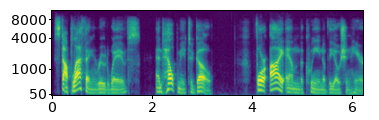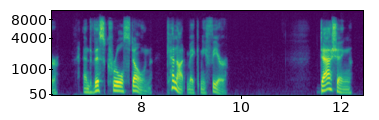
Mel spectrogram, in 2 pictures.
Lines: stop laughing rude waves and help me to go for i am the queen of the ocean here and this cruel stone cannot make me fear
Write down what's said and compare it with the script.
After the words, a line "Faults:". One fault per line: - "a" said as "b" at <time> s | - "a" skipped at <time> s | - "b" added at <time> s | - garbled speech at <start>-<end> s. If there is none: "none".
stop laughing rude waves and help me to go for i am the queen of the ocean here and this cruel stone cannot make me fear dashing
Faults:
- "dashing" added at 11.6 s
